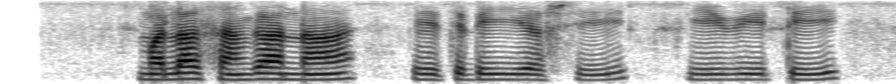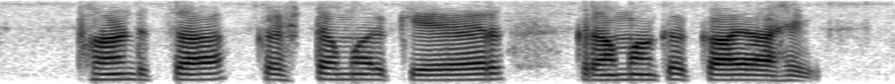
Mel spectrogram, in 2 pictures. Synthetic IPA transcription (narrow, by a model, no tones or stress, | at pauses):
məlasãŋɡana | et͡sɖiefsi | iʋiʈi | pʰəɳɖt͡sakəʂʈəməɾkeɾ | kɾəmãkkajaɦe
